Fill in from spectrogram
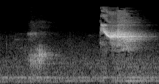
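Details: A pet African grey parrot, drying its feathers after a bath indoors, imitates its owner's cough: a faint soft squeak, then a single harsh, breathy burst of about half a second.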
